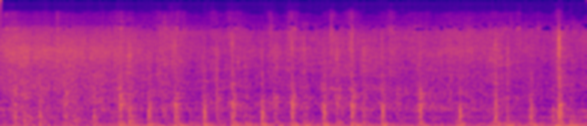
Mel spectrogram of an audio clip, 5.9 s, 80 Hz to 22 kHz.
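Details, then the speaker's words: Renault Kangoo 3 at 242,000 km, steering box completely worn out: sharp regular knocks, nearly four a second, over a low idle rumble while turning the steering wheel, heard with the door open; worn steering box, to be replaced. "Direksiyonu çevirirken tak tuk ses yapıyor. Araba 242.000'de."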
